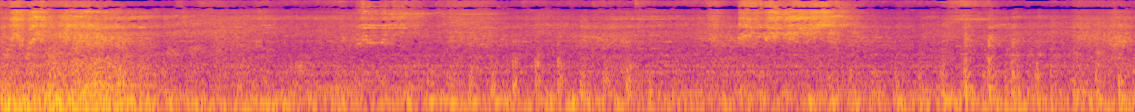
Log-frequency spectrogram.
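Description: CSX coal train's hopper cars rolling past close by: a steady, heavy rumble of wheels on rail, with brief bursts of high wheel squeal several times.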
